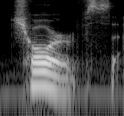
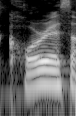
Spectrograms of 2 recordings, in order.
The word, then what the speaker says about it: Chorus: So it, like, when you saw it come up, I was like, Chorvs. I'm like, it's a weird name. But then when I saw that it was Chorus, I'm like, okay, that sounds a little better.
